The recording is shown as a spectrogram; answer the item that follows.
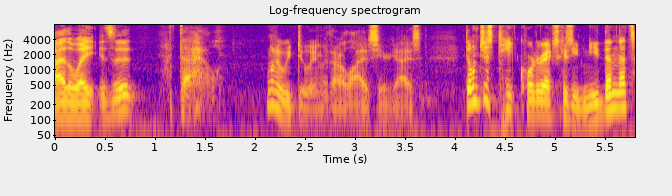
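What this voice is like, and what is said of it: Usual voice. Nothing is said of it.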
